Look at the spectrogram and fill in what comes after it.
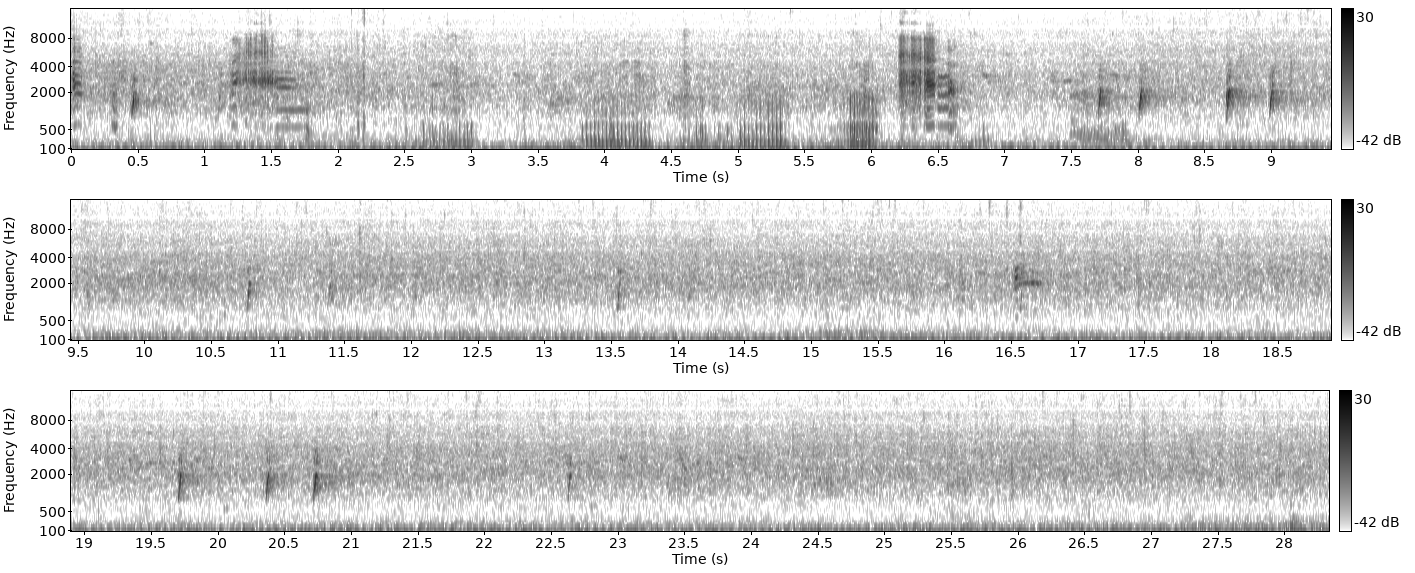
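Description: Steady rain on a farm. Several animal calls come in the first eight seconds or so, then only short scattered high ticks.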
